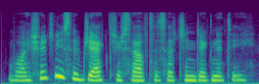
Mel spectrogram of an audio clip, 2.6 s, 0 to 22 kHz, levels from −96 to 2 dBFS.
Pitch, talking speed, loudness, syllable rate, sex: 215 Hz, 185 wpm, -17 LUFS, 5.4 syllables/s, female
